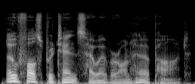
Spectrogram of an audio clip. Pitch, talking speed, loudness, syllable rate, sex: 90 Hz, 215 wpm, -19 LUFS, 6.6 syllables/s, male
